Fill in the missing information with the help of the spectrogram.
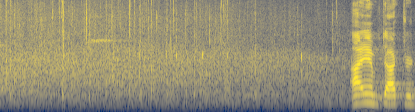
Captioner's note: applause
